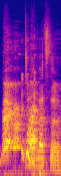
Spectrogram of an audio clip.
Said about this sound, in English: Oh, that's our dog, Duncan. Duncan. We share a dog. We share a dog.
